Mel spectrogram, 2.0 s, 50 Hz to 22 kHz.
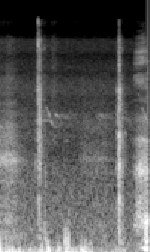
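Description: Two sharp clicks about a second apart from the Gardena 380AC cordless mower's controls, with no motor running: the mower fails to start on its rewired 18 V battery supply.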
